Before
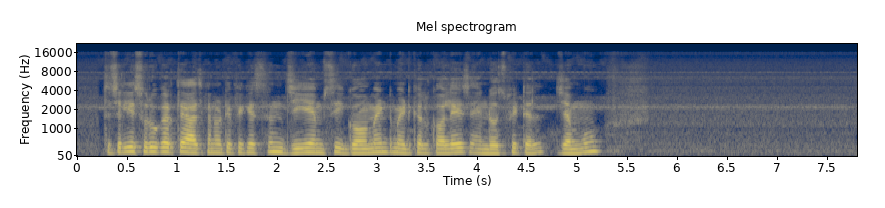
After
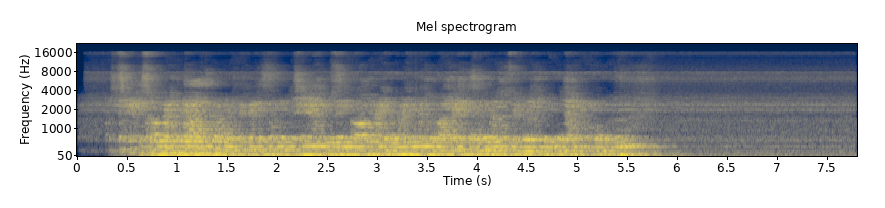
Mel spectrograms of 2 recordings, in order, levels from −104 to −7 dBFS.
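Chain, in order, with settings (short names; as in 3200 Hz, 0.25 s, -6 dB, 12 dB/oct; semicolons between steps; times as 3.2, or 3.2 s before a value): ripple EQ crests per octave 0.73, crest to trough 13 dB; three bands offset in time mids, highs, lows 60/310 ms, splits 520/2600 Hz; ring modulator 210 Hz; shoebox room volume 160 m³, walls mixed, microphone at 5.5 m; gain -7.5 dB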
